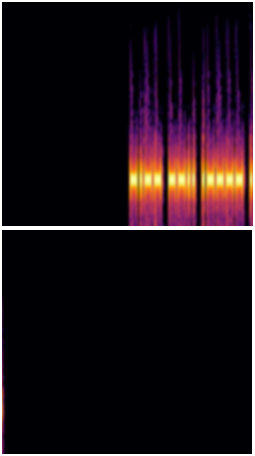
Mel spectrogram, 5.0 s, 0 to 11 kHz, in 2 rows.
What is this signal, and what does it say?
Morse code, heard as a keyed tone, about 45 wpm, 700 Hz. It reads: YZ1E
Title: DXCC-100 Call Signs - 4 Characters - Repeated 3x - 50wpm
